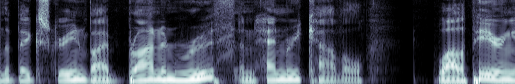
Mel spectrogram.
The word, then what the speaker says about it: Routh: I don't have It's Yeah, just Ruth. Bron I was like everyone you speak to is just like a different pronunciation for every given a strange um strange film.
